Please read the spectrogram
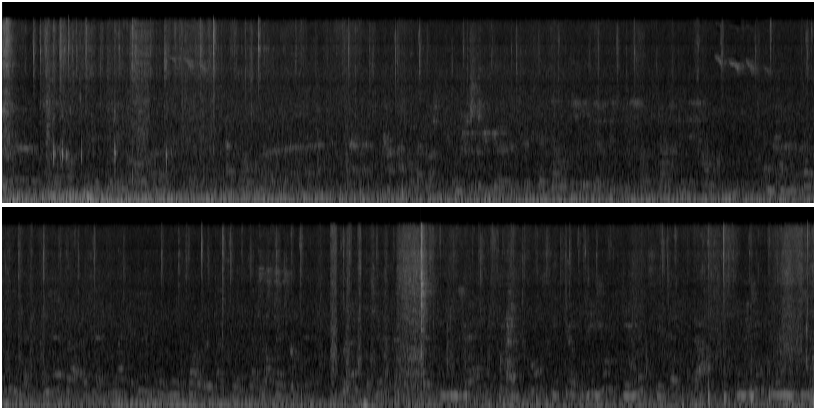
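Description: Dogs play-wrestling on patio tiles, faint scuffling with many small clicks of paws and claws, and one sharper click about fifteen seconds in. A low steady rumble sits on the microphone underneath.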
